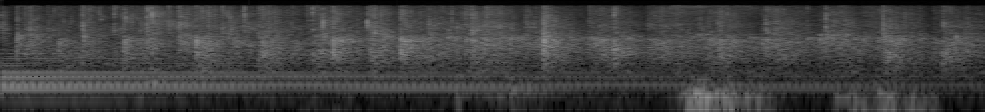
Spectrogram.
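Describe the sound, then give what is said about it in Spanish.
An audience breaks into steady applause for the Lord, a dense wash of overlapping claps sustained for several seconds at moderate loudness, with a low hum underneath and no speech. “¿Cuánto le da un aplauso al Señor por”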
